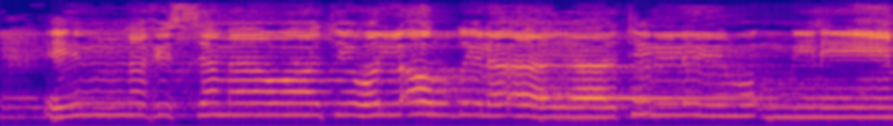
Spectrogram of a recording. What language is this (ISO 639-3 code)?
ara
